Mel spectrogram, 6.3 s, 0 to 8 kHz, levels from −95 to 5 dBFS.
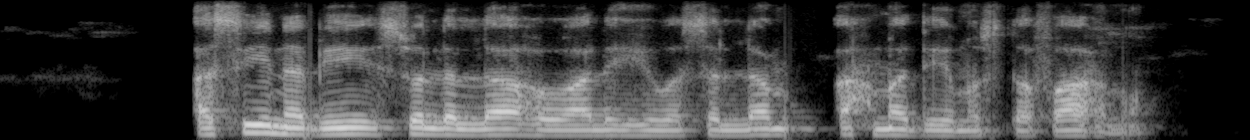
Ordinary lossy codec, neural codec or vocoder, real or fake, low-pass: Opus, 24 kbps; none; real; 7.2 kHz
